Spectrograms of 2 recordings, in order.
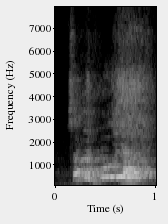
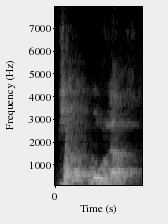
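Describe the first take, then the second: First: "אפשר להיות מאולף" raised high with a laugh; high emphatic "מאולף"; high emphatic repeat. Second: Said in the usual way. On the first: Shown as a demonstration. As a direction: push the point home, laughing. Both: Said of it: "repeated for emphasis".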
